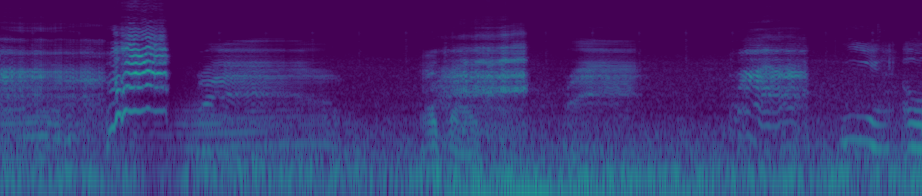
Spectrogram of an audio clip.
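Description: A macaw gives a loud, harsh squawk early on, then several shorter raspy, speech-like calls, with a person talking softly in between.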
